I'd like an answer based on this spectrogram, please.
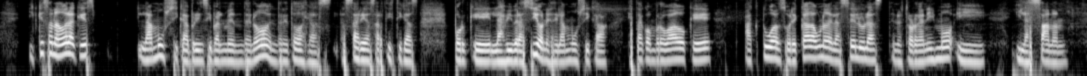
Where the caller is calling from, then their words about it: Florencio Varela, Buenos Aires Province, Argentina; de Florencio Varela.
